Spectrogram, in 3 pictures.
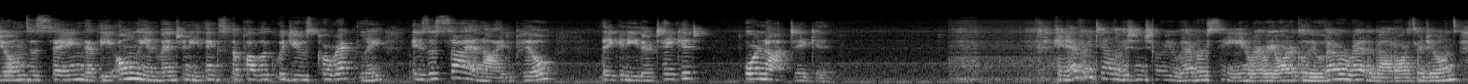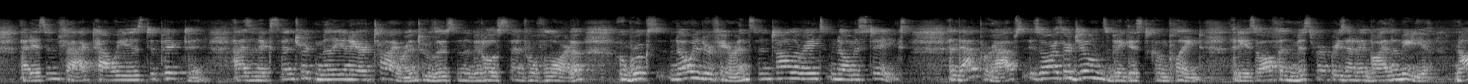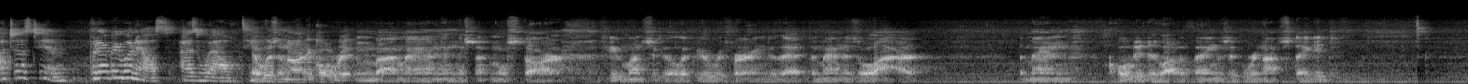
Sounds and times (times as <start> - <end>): Speech: 0.0 - 8.4, 10.4 - 38.6, 39.6 - 42.8.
